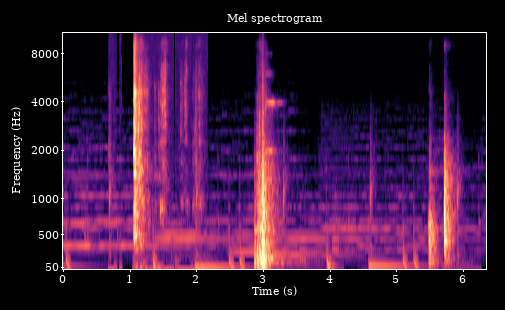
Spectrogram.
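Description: Air fryer basket handled and pushed back into the air fryer: a rush of scraping about a second in, then a loud thunk about three seconds in as it seats, and two lighter clicks near the end, over soft background music.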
